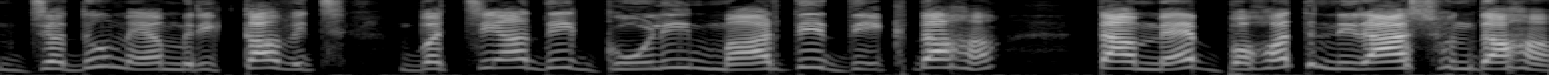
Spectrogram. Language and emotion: Punjabi, angry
